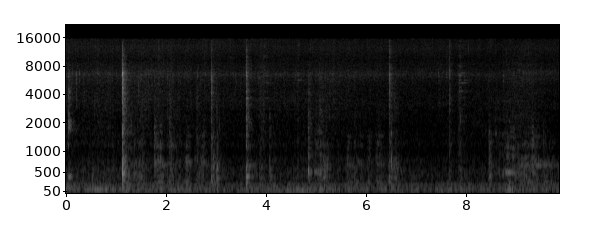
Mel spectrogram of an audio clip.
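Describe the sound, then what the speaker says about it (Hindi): Aloo tikki potato patties fry in a pan of oil with a soft steady sizzle, punctuated by sharp clicks and taps of a utensil against the pan, fairly faint and without speech. "इसी तरह से हम अपनी सारी टिक्कियों को सेक लेंगे"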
